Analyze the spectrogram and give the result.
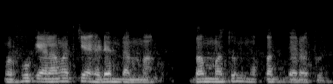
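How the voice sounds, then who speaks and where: A man's voice: medium pitch, fairly even intonation, a little fast, highs cut off, slight background noise. A man from Kolkata teaching Arabic grammar in an online class, explaining step by step, quizzing his students and checking in with them often. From Kolkata, India.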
